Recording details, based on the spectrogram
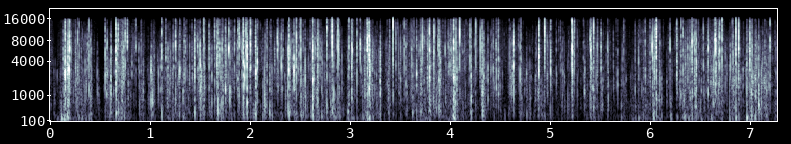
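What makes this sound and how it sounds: The top edge of a large Walkers crisp bag made of metallised plastic film is crinkled and squeezed with fingertips. This produces a dense, continuous run of sharp, crisp crackles that are bright and broadband, with little low end and almost no ring after each snap.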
